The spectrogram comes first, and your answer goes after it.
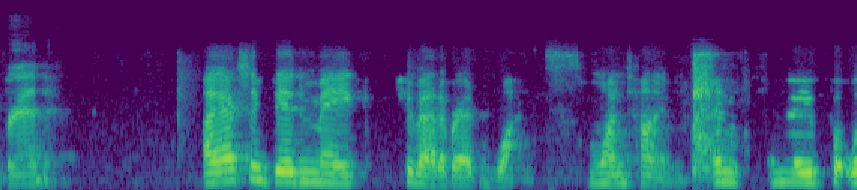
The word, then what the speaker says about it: ciabatta: Okay, how do you pronounce what Emmy said? Ciabatta? Ciabatta? Yeah. How do you say that? Ciabatta.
